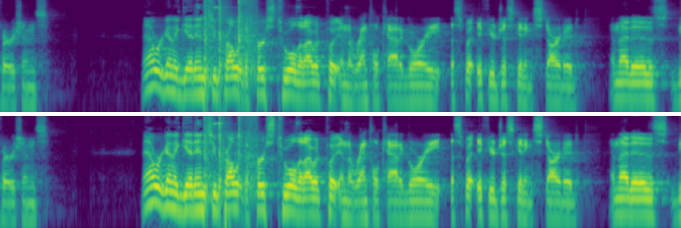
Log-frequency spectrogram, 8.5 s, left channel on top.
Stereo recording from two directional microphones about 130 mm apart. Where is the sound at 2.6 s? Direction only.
30° right (ahead or behind).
